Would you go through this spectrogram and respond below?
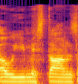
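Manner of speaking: usual speaking voice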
